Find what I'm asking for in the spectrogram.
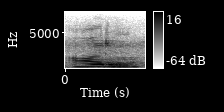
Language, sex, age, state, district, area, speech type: Tamil, female, 18-30, Tamil Nadu, Mayiladuthurai, rural, read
